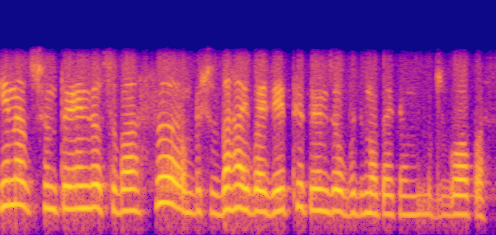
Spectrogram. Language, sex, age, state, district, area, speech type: Kashmiri, female, 30-45, Jammu and Kashmir, Baramulla, rural, conversation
